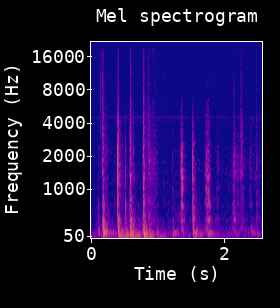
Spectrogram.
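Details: Ford Bronco driven off-road with top off: irregular hollow knocks as a loose hanging seatbelt buckle swings against hard plastic trim; fixed with seatbelt retainer clips.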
